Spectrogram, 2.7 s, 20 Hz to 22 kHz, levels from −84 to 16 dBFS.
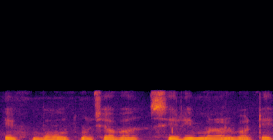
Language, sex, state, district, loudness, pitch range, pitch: Bhojpuri, female, Bihar, East Champaran, -16 LUFS, 190-215 Hz, 200 Hz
